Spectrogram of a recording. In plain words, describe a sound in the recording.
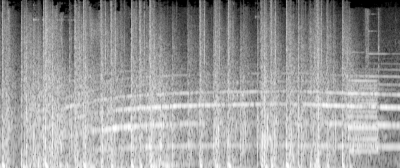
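A laser rifle fires rapid crackling shots.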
